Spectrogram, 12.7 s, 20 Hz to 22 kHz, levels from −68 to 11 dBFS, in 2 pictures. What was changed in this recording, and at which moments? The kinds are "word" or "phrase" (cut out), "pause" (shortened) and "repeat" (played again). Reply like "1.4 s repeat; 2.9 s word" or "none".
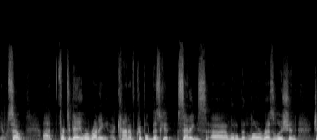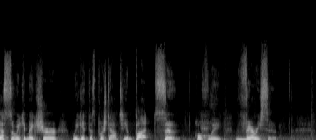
10.9 s pause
